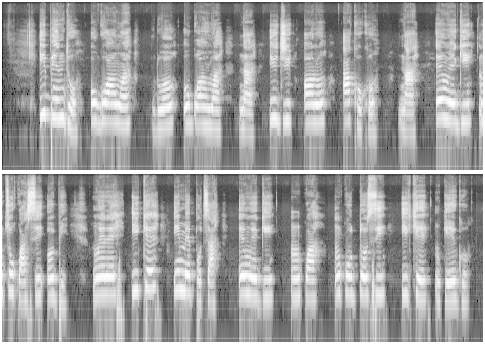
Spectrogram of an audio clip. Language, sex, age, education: Igbo, female, 15-29, tertiary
